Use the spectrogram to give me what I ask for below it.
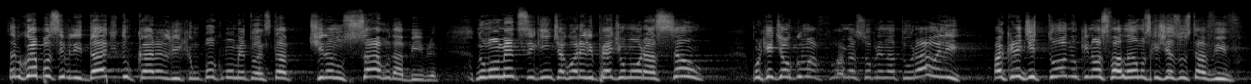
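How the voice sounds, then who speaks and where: High-voiced preacher in a reverberant hall. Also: male voice, fast talker. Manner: animated storytelling, acts out dialogue. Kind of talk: sermon with storytelling.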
